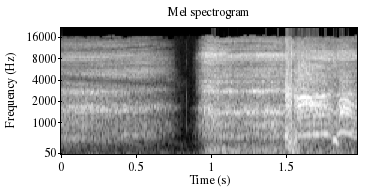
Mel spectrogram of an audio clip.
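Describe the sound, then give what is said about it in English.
A loud, exaggerated gasping breath, breathy, with a sharp inhale after a brief pause, then a strained, wheezy rasp toward the end, made by a human voice. “Soundtrack for a horror movie. I'm just breathing.”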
